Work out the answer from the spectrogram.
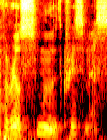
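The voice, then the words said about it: Exaggerated smooth crooning voice. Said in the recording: “my smooth voice ... Oh, it's so smooth”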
